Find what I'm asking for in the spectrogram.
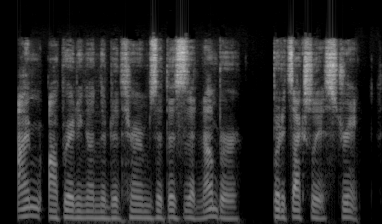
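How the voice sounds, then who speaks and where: A man's medium-pitched voice at a fairly quick pace, fairly even in intonation, dry and close with no echo against a quiet background. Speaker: solo podcaster and programmer. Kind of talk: casual solo podcast monologue. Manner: fast; many pauses and fillers.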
